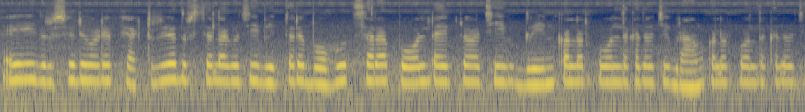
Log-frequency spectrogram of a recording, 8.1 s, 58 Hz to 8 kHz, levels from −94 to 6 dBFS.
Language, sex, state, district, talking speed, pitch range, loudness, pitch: Odia, female, Odisha, Malkangiri, 165 wpm, 215-230 Hz, -15 LUFS, 220 Hz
